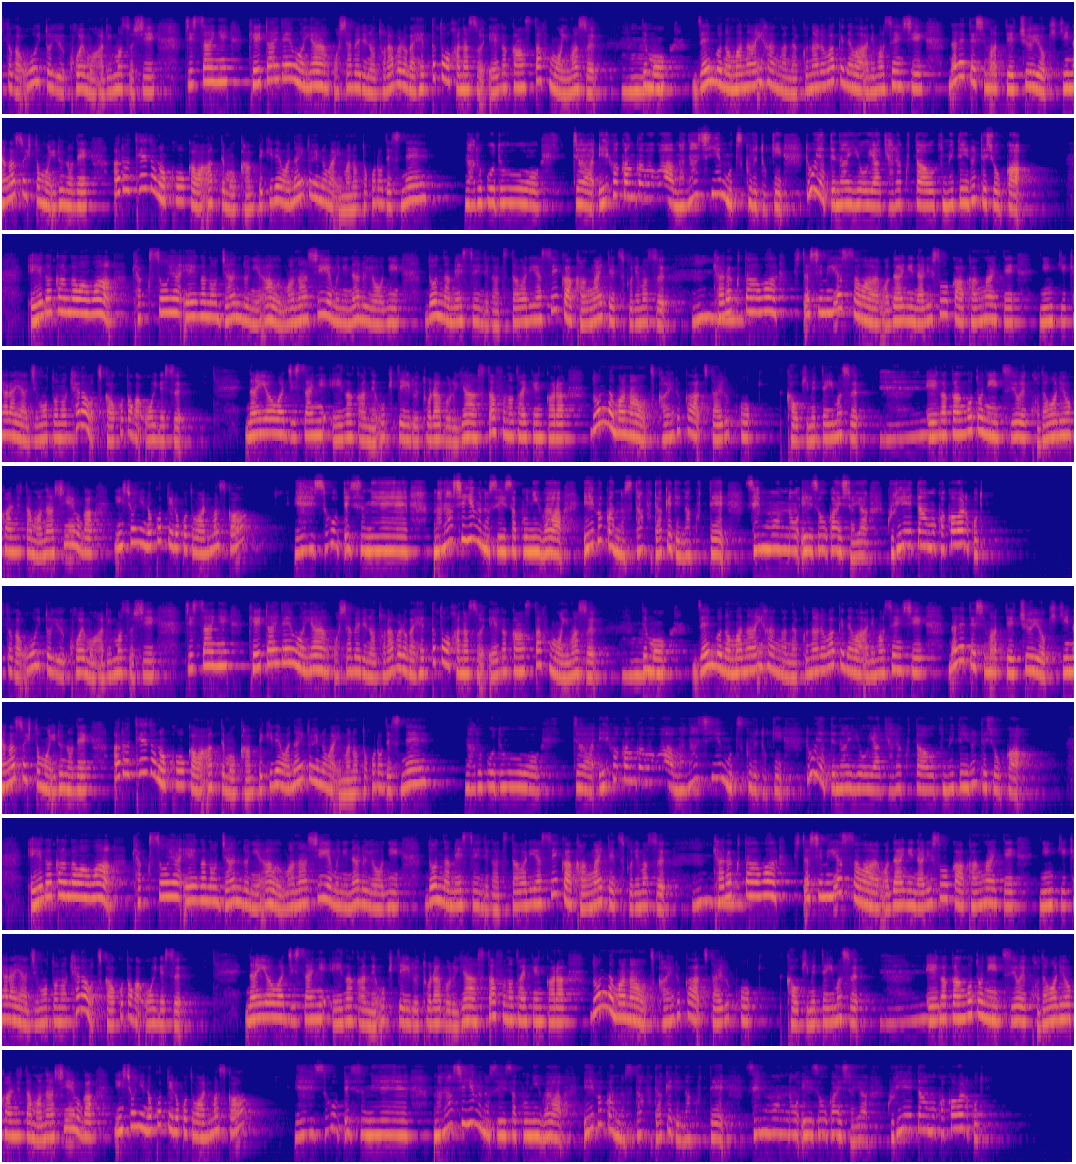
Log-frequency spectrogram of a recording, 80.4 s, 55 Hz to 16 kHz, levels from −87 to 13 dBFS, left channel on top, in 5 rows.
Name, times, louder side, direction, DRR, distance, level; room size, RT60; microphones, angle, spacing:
voice 1, 0.0-8.9 9.6-22.5 32.1-42.1 42.8-43.9 44.2-50.9 51.5-59.5 60.0-61.1 61.5-61.7 62.1-68.0, equal, ahead, 9 dB, 0.3 m, -29 dB
voice 2, 9.3-9.9 23.0-24.4 24.7-31.4 42.5-43.3 61.4-62.4 68.7-74.7 74.9-79.0, left 4 dB, 65° left, 14 dB, 0.5 m, -30 dB
14.0 x 10.5 x 4.3 m, 1.0 s
head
